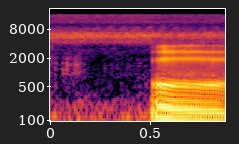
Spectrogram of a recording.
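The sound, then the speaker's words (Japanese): Cicadas singing in a neighborhood park in summer: a steady high-pitched buzz throughout, joined halfway by a louder, lower buzzing drone with a rich, ringing tone. “息子にせがまれて、近所の公園に来ております。えらいセミが鳴いていますわね。夏ですよね。”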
